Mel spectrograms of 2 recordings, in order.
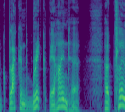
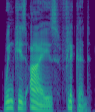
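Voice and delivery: ordinary delivery

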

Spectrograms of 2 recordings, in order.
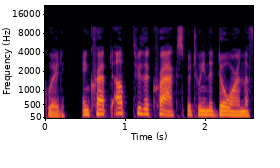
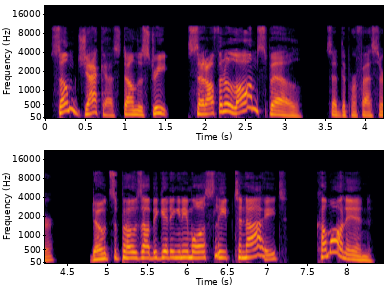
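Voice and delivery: grumpy gnome professor; 6 semitones higher than usual. Acted.

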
